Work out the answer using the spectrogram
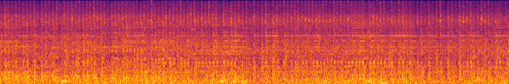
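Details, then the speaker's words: Hard-starting old Jeep with near-dead battery, started on a portable jump starter pack: busy, clattery engine note holding an even rhythm with no stumbling; normal running after a fast crank. "but as you can hear the old jeep is running wow"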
